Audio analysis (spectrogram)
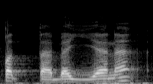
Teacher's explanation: Dan bukti ada idgham pada ayat ini, qad tabayyana, dal yang seharusnya diqalqalahkan saat idgham maka qalqalahnya tidak terbaca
